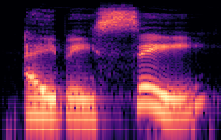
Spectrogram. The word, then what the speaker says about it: ABC: Notice that each letter in the abbreviation is pronounced separately, but the last letter is pronounced more strongly because it carries the primary stress. So we say USA, ASAP, ABC, and TV.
